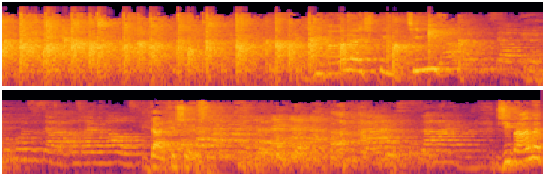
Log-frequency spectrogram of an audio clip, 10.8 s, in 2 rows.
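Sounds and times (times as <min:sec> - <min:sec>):
audience applause: 0:00.0 - 0:04.7
speech: 0:03.7 - 0:04.6, 0:06.9 - 0:09.4, 0:10.4 - 0:10.8
laughter: 0:07.2 - 0:10.0.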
